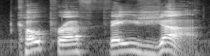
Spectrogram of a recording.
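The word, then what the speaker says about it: coprophagia: episode 12 uh War of the copro fasia fasia or coasia fasia fasia just fasia I wrote it out phonetically so that I didn't get it wrong and then you questioned me it's C copra phasia okay copra fasia yeah you've been singing it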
